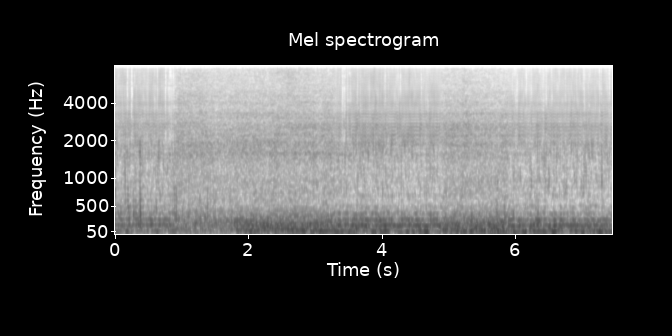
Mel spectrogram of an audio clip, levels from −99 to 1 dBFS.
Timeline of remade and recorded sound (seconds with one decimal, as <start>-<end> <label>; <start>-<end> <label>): 0.0-0.9 remade; 0.9-3.3 recorded; 3.3-4.9 remade; 4.9-5.9 recorded; 5.9-7.5 remade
